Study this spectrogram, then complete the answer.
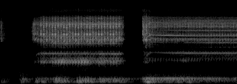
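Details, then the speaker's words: Nintendo Wii with a faulty disc drive, after blowing dust out. Loud, high, buzzy gear whirring in two long pulsing runs as the loader tries but fails to align the disc. A mechanical fault; owner wonders whether grease is missing. "Let's see what the gears do now. They're so loud. Am I missing grease?"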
